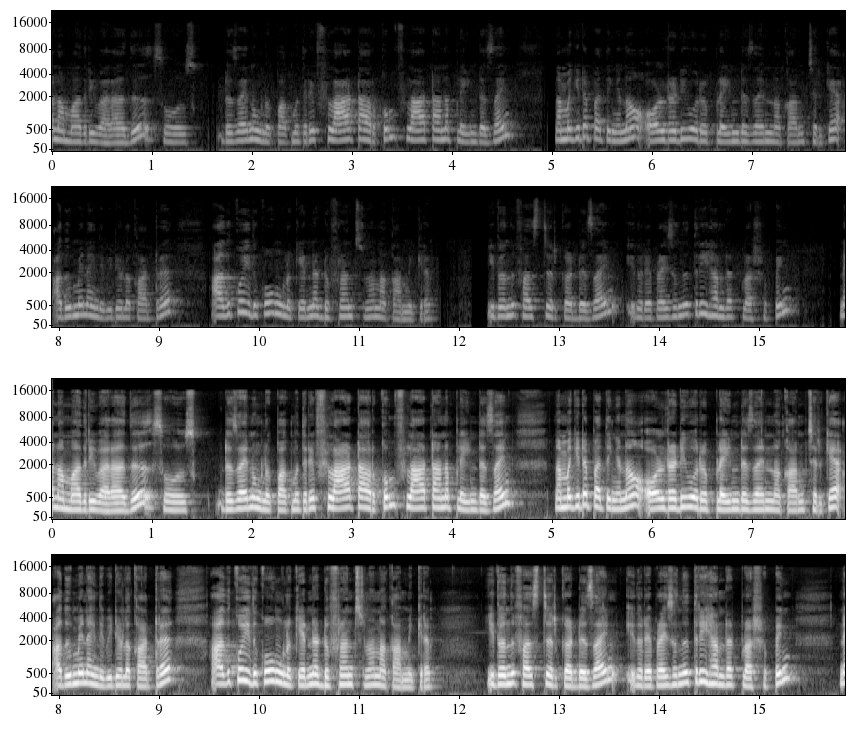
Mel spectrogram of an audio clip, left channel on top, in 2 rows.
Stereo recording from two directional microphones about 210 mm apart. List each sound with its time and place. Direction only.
0.0 s speech: 30° right (ahead or behind)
